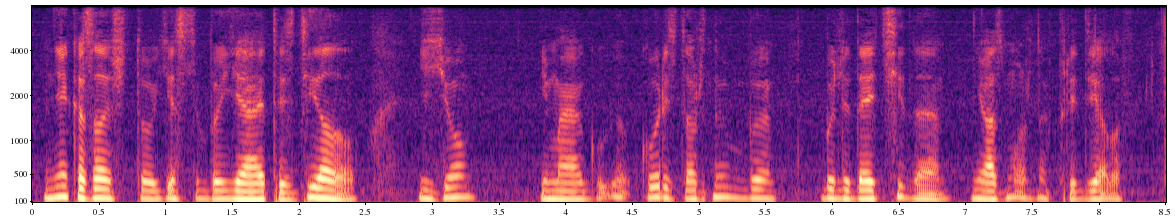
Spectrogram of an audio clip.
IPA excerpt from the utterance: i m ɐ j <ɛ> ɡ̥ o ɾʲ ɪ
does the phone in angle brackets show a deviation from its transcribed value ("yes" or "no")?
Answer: yes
